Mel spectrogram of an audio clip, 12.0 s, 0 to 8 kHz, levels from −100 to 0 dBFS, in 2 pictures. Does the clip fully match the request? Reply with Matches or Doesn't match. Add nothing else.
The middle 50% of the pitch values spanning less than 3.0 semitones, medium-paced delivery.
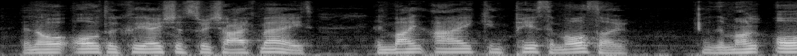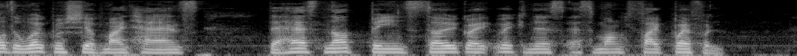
Matches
